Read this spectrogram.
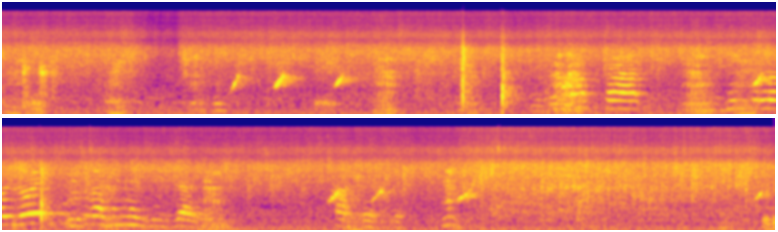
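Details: Squealing pigs at a farm in Tripura: short clustered harmonic squeals and grunts come in a dense burst near the middle, with scattered sharp knocks and a hissing background.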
